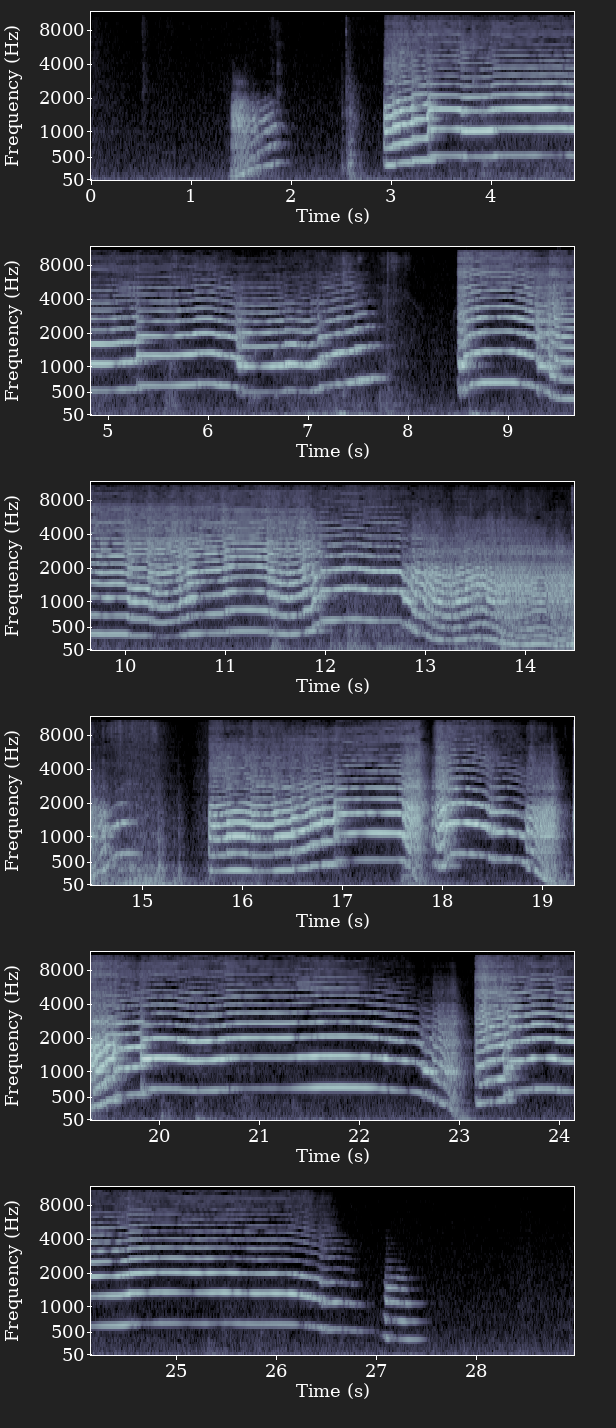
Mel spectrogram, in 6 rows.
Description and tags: This is a recording I made of my old creaky wooden door. Made with a Zoom H4n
